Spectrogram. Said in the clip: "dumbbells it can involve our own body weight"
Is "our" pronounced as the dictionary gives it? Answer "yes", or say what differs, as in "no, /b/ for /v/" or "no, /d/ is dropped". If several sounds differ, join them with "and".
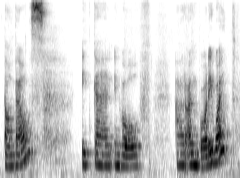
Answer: yes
